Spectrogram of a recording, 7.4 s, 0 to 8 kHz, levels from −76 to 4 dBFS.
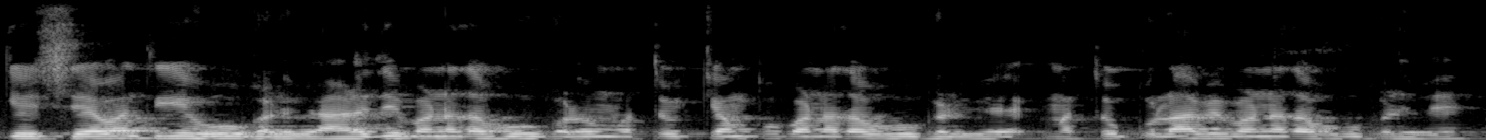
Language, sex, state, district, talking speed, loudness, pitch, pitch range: Kannada, male, Karnataka, Koppal, 115 wpm, -16 LUFS, 125 Hz, 120-130 Hz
